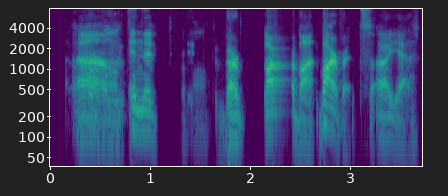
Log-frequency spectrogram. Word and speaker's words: Brabant: He was born Hieronymus von Aiken 1450, and I'm gonna massacre this pronunciation because I'm not Dutch. It's a Hertgenbosch in the Duchy of Barbarant, Brabant.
